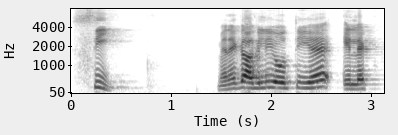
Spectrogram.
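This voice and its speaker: A man teaching a class, repeating key terms, slowing down to dictate definitions and quizzing students on what was just said. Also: high voice, fairly even intonation, a bit bright, clean tone. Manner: slows to a dictation pace for English definitions; addresses students as children. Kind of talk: classroom lecture.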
